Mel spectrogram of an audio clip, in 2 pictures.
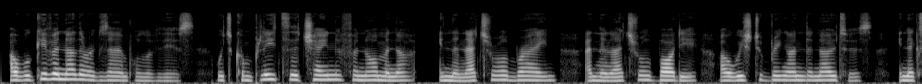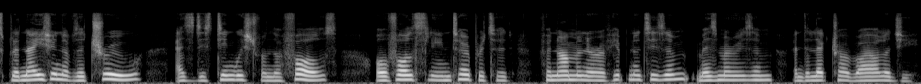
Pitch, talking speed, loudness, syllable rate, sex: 195 Hz, 155 wpm, -18 LUFS, 5.4 syllables/s, female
